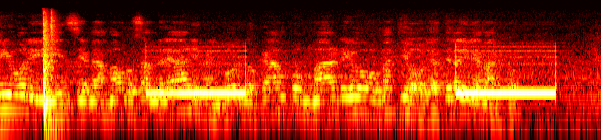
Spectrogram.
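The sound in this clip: A telephone call rings through on a speakerphone, with two long, steady ringback tones a few seconds apart. Voices talk between and around the tones, and a sharp click sounds near the start.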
